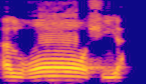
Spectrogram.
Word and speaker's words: الغاشية: الغاي هنا مفخمة لأنها من حروف التفخيم، وحروف التفخيم كما قلنا سبعة: خص، ضغط، ماذا؟ قض. طيب، انطق معي: خا، صا، ضا، غا، طا، قا، ظا، ظا، ظا. والألف هذه بارك الله فيكم مفخمة لأنها تتبع ما قبلها، الغاشية، لا نقول الغاشية، البعض يقول الغاشية.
